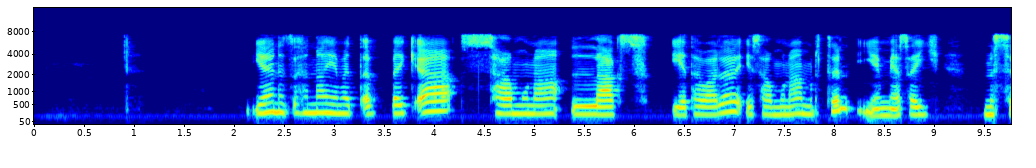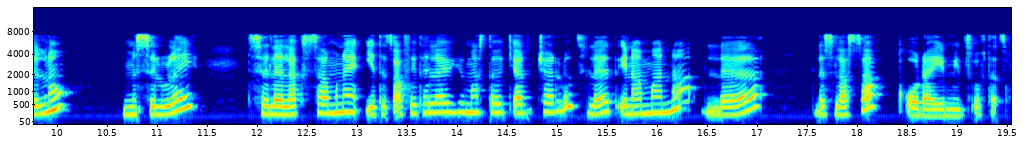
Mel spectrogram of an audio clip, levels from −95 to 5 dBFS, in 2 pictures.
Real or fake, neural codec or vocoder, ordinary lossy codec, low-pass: real; none; AAC, 96 kbps; 7.2 kHz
